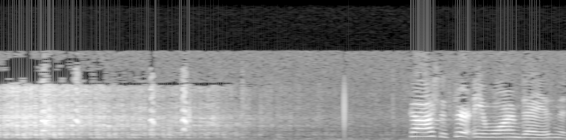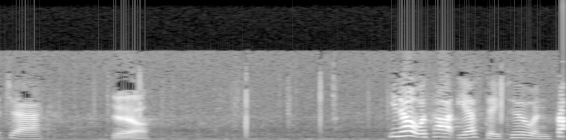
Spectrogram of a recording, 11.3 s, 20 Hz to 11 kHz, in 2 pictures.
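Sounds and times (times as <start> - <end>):
car engine running while driving: 0.0 - 3.3
speech: 4.2 - 6.2, 6.8 - 7.3, 9.6 - 11.3.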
